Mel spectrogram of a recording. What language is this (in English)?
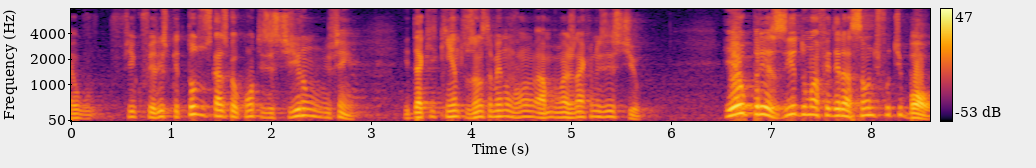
Portuguese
